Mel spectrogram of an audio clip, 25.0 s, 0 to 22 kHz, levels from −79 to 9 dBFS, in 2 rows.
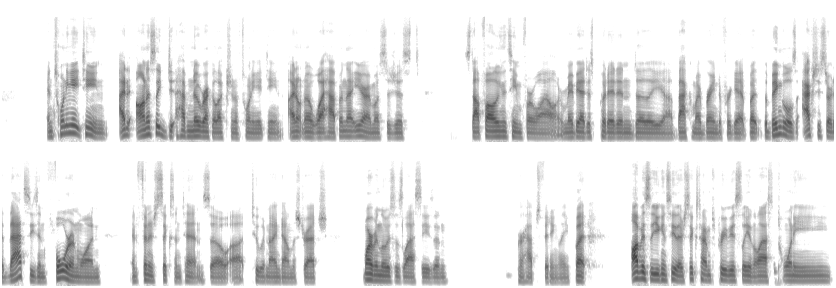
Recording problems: none

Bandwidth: 14.5 kHz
